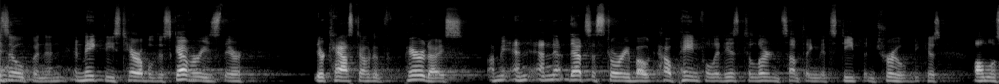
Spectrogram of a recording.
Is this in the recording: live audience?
yes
